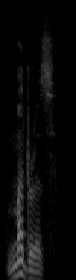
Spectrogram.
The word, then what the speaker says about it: mudras: Mudras.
